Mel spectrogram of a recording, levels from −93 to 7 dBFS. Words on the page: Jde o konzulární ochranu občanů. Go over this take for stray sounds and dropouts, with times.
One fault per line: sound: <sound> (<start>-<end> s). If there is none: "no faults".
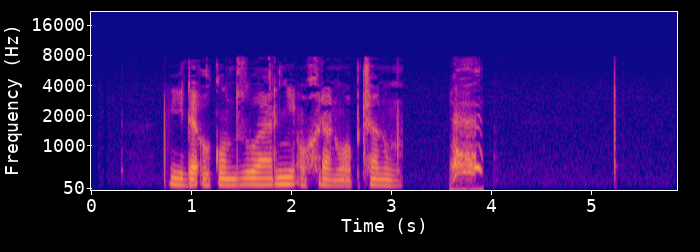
sound: bark (3.6-3.9 s)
